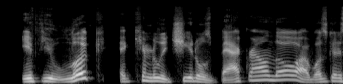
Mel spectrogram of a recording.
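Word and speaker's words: Cheatle: And everyone, including Kimberly Cheadle, that's how you pronounce the name.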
